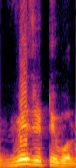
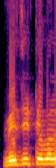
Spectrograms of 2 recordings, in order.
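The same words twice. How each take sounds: First: वेजिटेबल as "vej-tay-bal"; three-syllable वेजिटेबल, j straight into t; correct pronunciation. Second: वेजिटेबल with a middle i, "ve-ji-tay-bal"; four-syllable वेजिटेबल, ji sounded clearly; wrong pronunciation. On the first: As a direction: drop the i after j in वेजिटेबल. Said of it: "वेजिटेबल होता है". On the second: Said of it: "वेजिटेबल नहीं". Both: Shown as a demonstration.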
